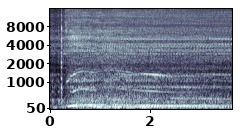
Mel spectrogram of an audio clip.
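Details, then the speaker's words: Opel Combo heater blower motor on the bench: it winds up with a rising whine, then loses speed, hums unevenly and stops, notably at fourth speed. Sparking was seen inside the motor, which was later replaced. "Адалися стопорит. Набирає скорость і вот стає."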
